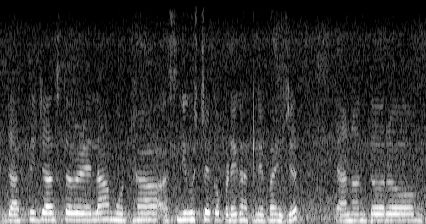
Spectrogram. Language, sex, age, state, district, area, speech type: Marathi, female, 18-30, Maharashtra, Sangli, urban, spontaneous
